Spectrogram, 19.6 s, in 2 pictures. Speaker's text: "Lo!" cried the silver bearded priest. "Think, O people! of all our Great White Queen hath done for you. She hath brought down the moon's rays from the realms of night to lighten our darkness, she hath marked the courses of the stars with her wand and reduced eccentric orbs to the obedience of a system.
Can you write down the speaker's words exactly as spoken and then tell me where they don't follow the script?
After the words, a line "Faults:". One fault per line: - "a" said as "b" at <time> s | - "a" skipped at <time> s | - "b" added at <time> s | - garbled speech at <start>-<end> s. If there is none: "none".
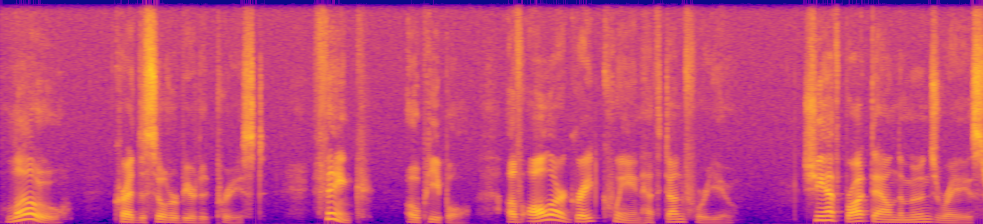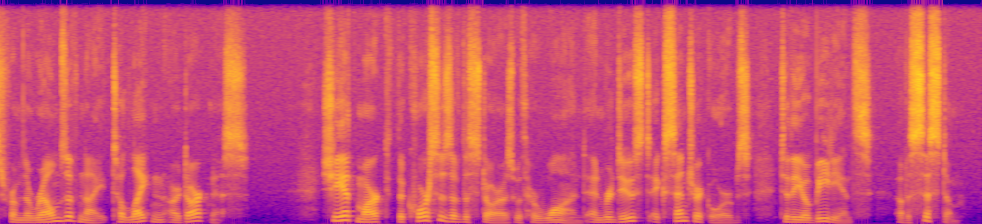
"Lo!" cried the silver bearded priest. "Think, O people! of all our Great Queen hath done for you. She hath brought down the moon's rays from the realms of night to lighten our darkness, she hath marked the courses of the stars with her wand and reduced eccentric orbs to the obedience of a system.
Faults:
- "White" skipped at 6.0 s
